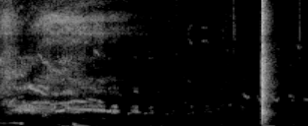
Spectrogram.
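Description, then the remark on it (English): A single loud, sharp slap of hands on thighs rings out after a few seconds of faint rustling and muffled low thumps, then quickly fades to near silence. “I just slapped my own thighs.”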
